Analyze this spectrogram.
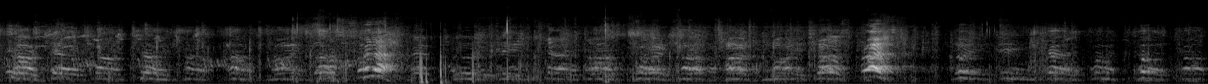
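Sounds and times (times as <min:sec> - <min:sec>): men calling out: 0:00.0 - 0:12.0.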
